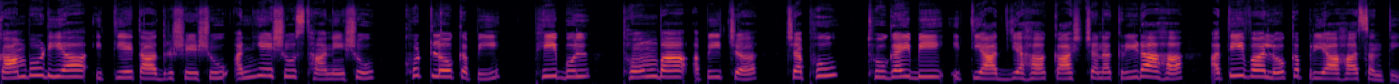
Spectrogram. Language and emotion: Sanskrit, neutral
